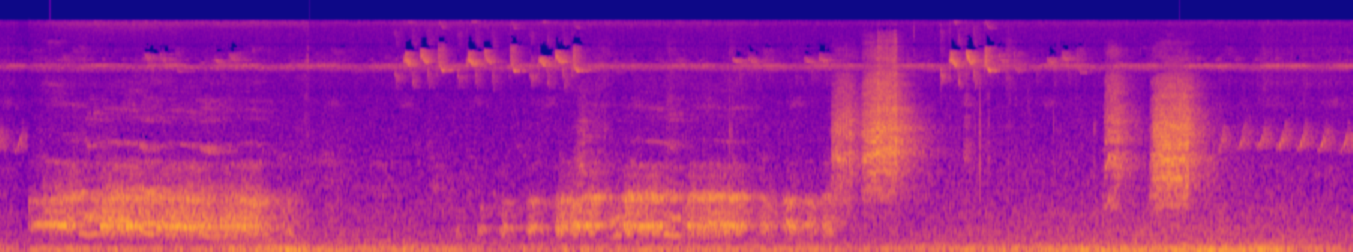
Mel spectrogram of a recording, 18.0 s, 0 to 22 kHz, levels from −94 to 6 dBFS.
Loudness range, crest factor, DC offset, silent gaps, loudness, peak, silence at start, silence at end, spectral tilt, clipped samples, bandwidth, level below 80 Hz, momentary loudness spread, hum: 6 LU; 18 dB; under 0.1%; none; -20 LUFS; -2 dBFS; 0 s; 0 s; -3 dB/octave; under 0.1%; 16 kHz; -28 dBFS; 14 LU; none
